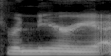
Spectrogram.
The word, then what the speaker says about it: Raniere: I thought it was Raniere, but it's pronounced Raniere, I guess.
